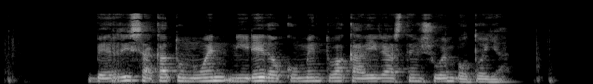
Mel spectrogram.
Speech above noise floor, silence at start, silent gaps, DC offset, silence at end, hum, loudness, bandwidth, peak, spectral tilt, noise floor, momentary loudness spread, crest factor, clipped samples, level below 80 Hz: 56 dB; 0.1 s; none; under 0.1%; 0.4 s; none; -25 LUFS; 11.5 kHz; -6 dBFS; -4.5 dB/octave; -81 dBFS; 8 LU; 20 dB; under 0.1%; -68 dBFS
